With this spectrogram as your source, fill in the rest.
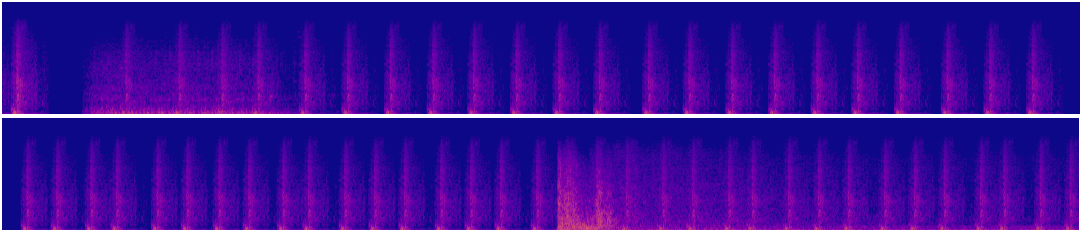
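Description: Footsteps thud quickly and evenly on grass.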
